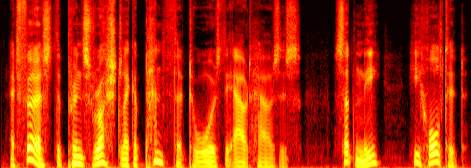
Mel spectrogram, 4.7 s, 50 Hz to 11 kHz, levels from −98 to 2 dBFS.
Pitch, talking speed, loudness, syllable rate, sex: 115 Hz, 180 wpm, -20 LUFS, 5.6 syllables/s, male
